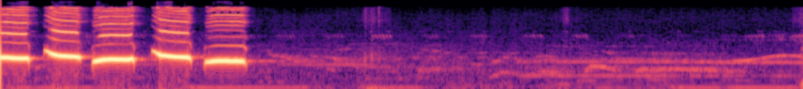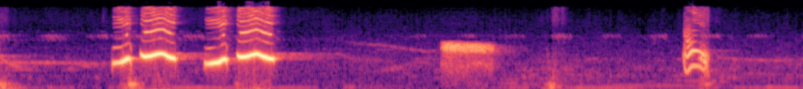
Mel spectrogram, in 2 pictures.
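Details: Laughingthrush giving a quick series of four loud, falling whistled notes, silence, then three twisting slurred whistles, a short buzzy note and a final sharp upward call.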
